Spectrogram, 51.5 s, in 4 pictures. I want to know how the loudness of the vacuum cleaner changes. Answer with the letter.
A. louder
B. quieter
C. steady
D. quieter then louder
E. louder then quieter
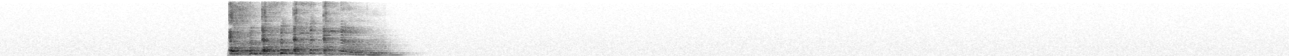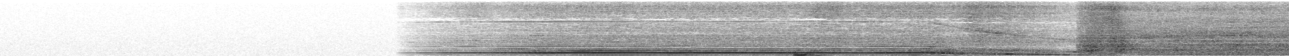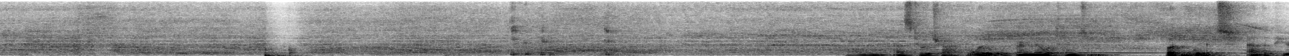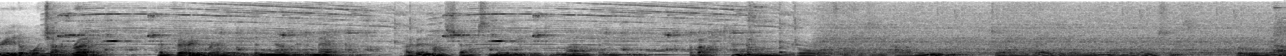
C.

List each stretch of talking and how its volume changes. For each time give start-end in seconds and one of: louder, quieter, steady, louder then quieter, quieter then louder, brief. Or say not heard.
34.2-51.4 quieter.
